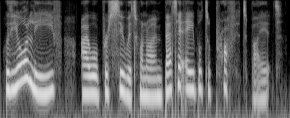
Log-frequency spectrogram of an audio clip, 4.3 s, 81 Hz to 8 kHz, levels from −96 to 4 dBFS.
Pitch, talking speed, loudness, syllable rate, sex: 225 Hz, 220 wpm, -18 LUFS, 5.6 syllables/s, female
